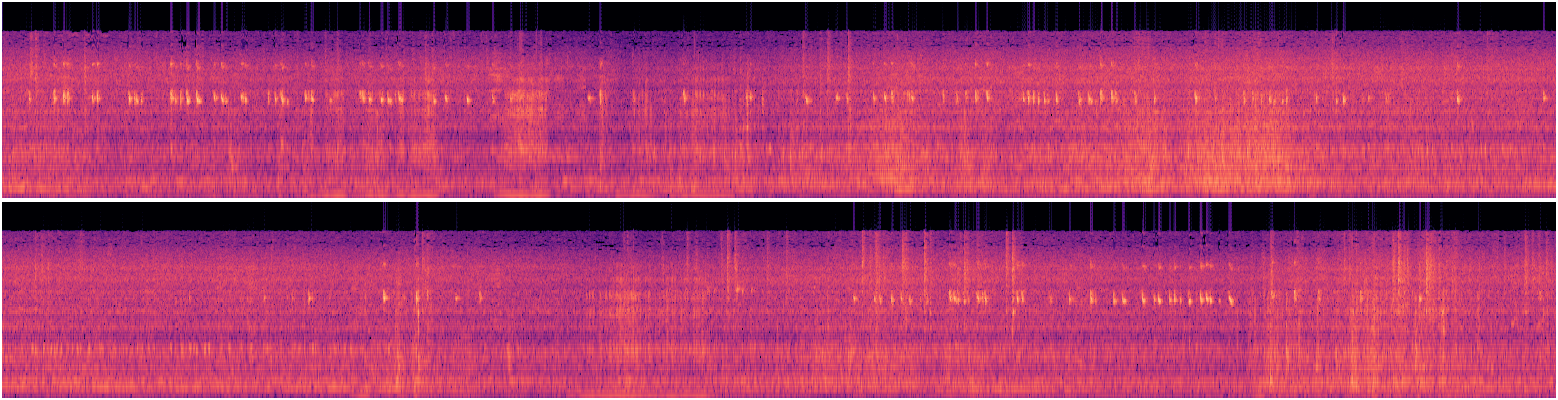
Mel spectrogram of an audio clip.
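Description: MG ZR rally car's engine heard from inside the cabin, revving up and falling back again and again as it is driven through the gears. Underneath runs a steady hiss of water spray off the soaked stage.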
